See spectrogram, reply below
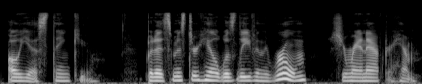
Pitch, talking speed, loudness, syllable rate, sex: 170 Hz, 215 wpm, -18 LUFS, 5.2 syllables/s, female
